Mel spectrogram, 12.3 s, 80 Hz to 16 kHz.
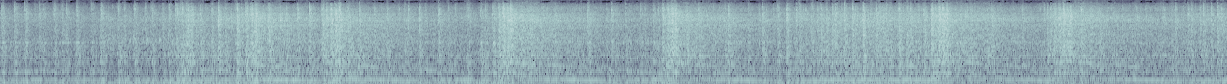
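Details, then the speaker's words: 2008 Ski-Doo Rev snowmobile two-stroke, which the seller said was blown up, running with the belt off after starting without starting fluid: steady buzz with even pitch and small surges, firing on both cylinders. Smooth normal idle. "it seemed to smooth out pretty nicely I do have the belt off right now it uh definitely was running on both cylinders there's no doubt about that I mean it sounded consistent and smooth"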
